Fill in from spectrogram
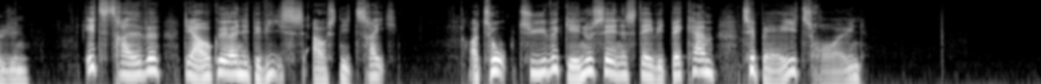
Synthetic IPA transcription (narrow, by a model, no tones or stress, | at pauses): ljən | ʔe̝d̥t͡sʰʁaðˠʋə | d̥e̝ɑ̈ʊɡ̥œ̰ːɐnəb̥e̝ʋḭːsɑ̈ʊsnid̥t͡sʰʁɛ̰ː | ʔɒ̽t͡sʰo̝̰ːt͡sʰyːʋəɡ̥enusen̰əsd̥ɛːʋiðˠb̥eɡ̥hæmt͡sʰe̝b̥ɛːɪit͡sʰʁɒɪn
